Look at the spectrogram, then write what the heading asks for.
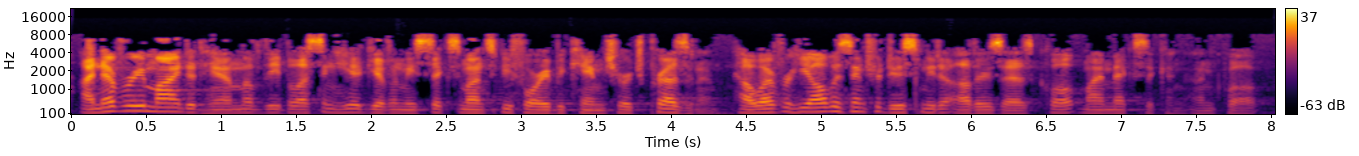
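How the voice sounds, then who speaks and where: Male, middle-aged or older, medium pitch, measured delivery of a written autobiographical talk with occasional off-script asides. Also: rough recording. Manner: measured, announces quote and unquote, brief unscripted asides. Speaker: historian giving a talk. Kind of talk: reading a prepared autobiographical speech aloud.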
